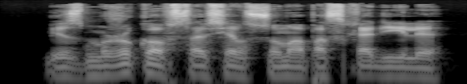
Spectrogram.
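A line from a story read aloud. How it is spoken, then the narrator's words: Engineer grumbling. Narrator (Russian): проворчал инженер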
